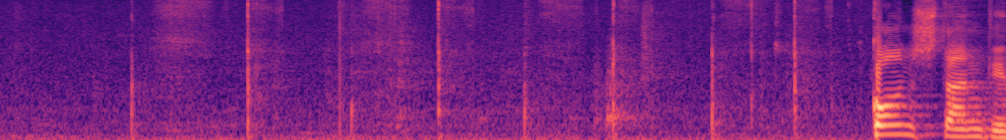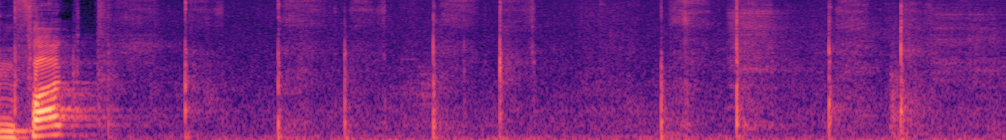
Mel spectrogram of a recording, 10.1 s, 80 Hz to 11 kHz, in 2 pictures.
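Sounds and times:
chalk tapping and scratching: 0:00.6 - 0:04.3, 0:05.5 - 0:09.9.

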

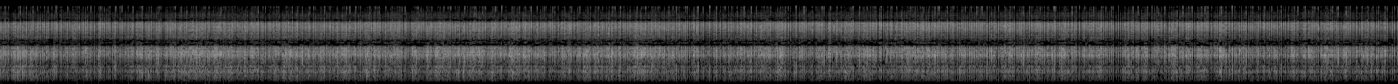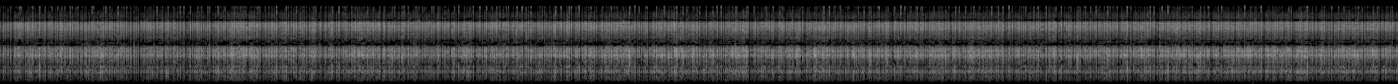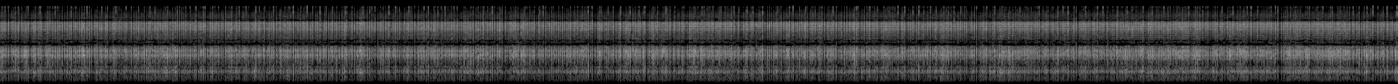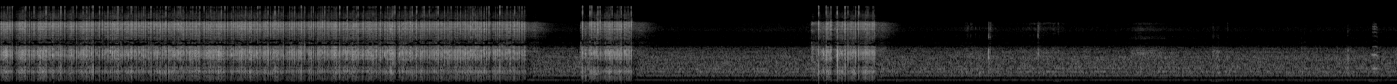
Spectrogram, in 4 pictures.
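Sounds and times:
welding arc hissing: 0:00.0 - 0:48.5, 0:50.0 - 0:51.0.

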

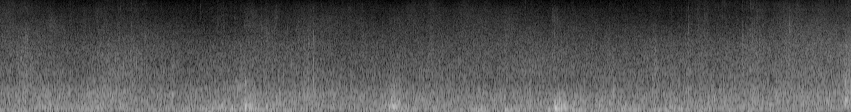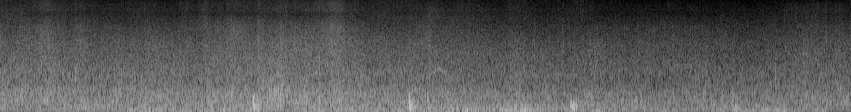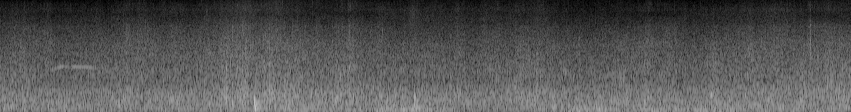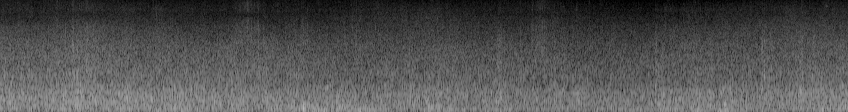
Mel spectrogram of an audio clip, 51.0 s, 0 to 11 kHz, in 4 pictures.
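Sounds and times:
surf rushing: 0:00.0 - 0:51.0
wind buffeting microphone: 0:00.0 - 0:51.0.

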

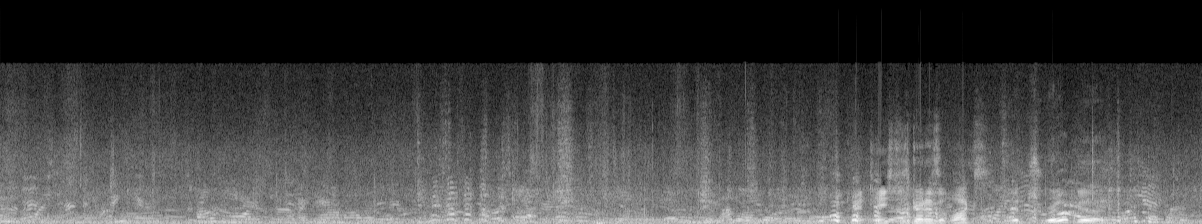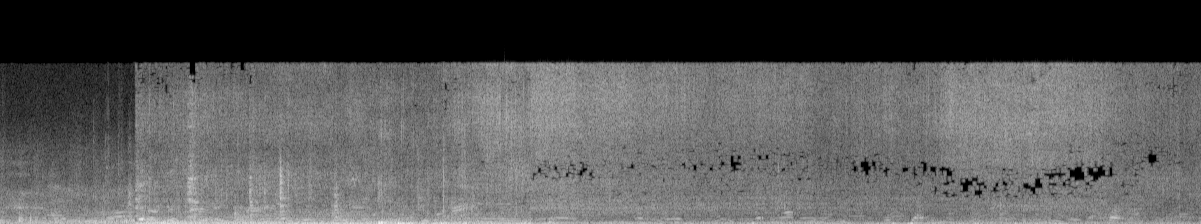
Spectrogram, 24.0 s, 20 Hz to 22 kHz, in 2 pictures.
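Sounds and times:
burger patties sizzling on griddle: 0:13.4 - 0:24.0.

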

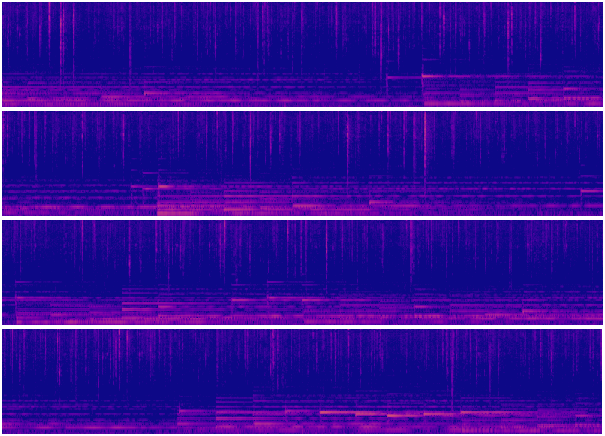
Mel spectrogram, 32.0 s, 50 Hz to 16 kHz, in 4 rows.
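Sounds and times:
slow piano chords: 0:00.0 - 0:32.0
wood fire crackling: 0:00.0 - 0:32.0.

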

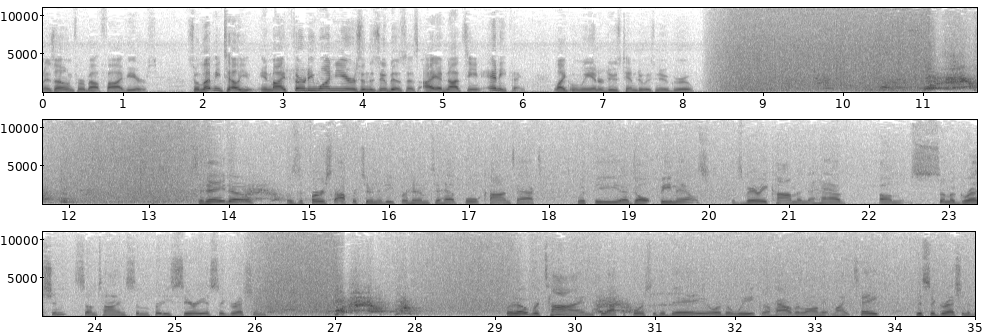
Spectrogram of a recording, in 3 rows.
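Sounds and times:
gorilla harsh cry: 0:09.6 - 0:12.2, 0:14.2 - 0:14.7, 0:26.9 - 0:28.2, 0:30.2 - 0:31.3.

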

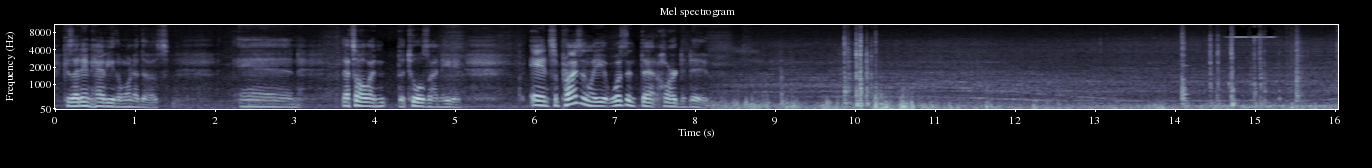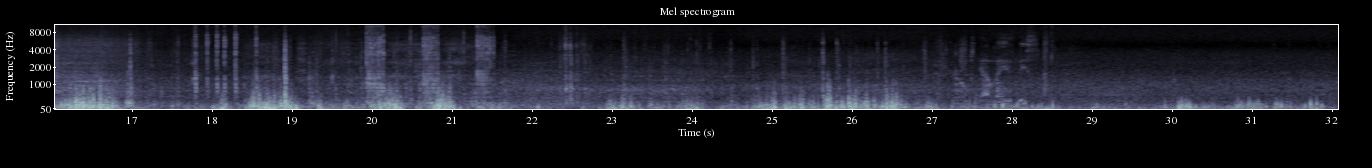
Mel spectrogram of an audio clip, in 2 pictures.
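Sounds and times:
low vehicle hum: 0:00.0 - 0:32.0.

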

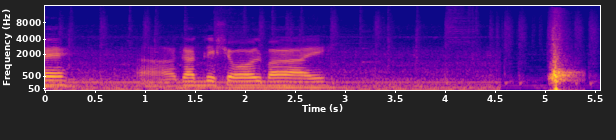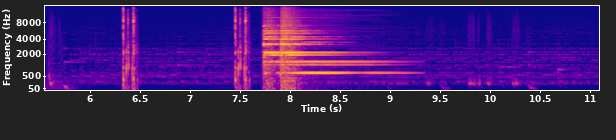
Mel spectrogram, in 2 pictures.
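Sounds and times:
quick double click: 0:07.5 - 0:07.7
notification bell ding: 0:07.7 - 0:09.3.

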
